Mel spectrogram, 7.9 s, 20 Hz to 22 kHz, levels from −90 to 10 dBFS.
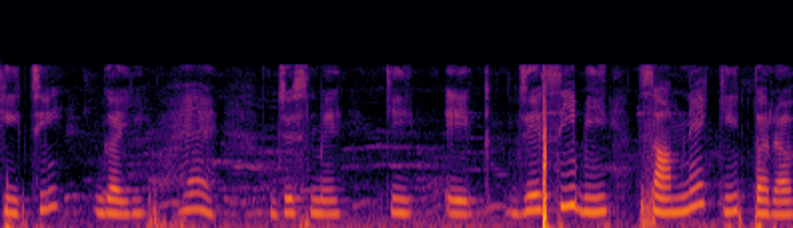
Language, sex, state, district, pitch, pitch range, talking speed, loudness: Hindi, female, Madhya Pradesh, Dhar, 220 Hz, 205-245 Hz, 75 wpm, -27 LUFS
